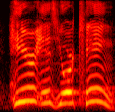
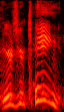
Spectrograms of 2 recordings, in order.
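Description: First: Very slow, much higher, stressed "Here is your king"; emphatic. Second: "Here's your king" higher but softer, falling on king; quiet echo of the line; softer repeat. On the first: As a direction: present him with weight, slowly. Preacher repeats Pilate line. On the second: Repeated after comment. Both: A narrator's reading.

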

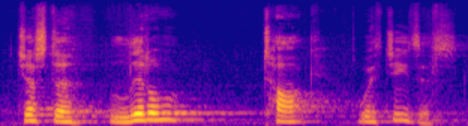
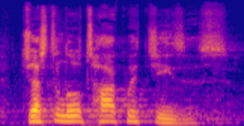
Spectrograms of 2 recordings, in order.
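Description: First: Slow, each word of "Just a little talk with Jesus" drawn out; slow and tender, savouring the song title; slow, dwelt-on phrase. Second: Said in the usual way. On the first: Shown as a demonstration.

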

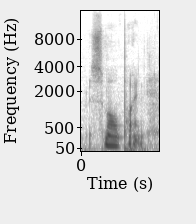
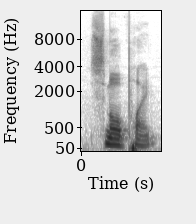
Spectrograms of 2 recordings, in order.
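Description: First: Small point, much softer, under the breath; small point as a near-silent aside; muttered repeat. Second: Said in the usual way. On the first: Real, not acted. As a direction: let it fade to almost nothing.

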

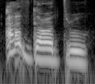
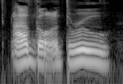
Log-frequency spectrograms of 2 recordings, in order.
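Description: First: Said in the usual way. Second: Slow, halting words as emotion rises; real emotion welling up, words dragged out; emotional. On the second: Real, not acted. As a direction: let the feeling slow you right down. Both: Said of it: "I'm getting a little emotional".

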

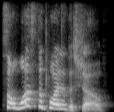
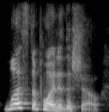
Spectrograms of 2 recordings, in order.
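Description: First: Higher, exasperated question; incredulous. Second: Said in the usual way. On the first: Retold or imitated. Ranting to viewers about the show, incredulous and higher. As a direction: ask it like you can't believe it. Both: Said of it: "I'm like".

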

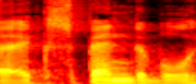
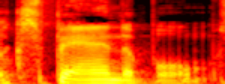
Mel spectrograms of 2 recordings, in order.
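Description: First: "expendable" said with "pen", where "expandable" with "pan" was meant; "expendable" said by mistake for "expandable"; wrong word. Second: "expandable" with a clear "pan" sound; "expandable" said right, with "pan"; corrected word. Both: Shown as a demonstration. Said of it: "Not expendable, expandable, sorry".

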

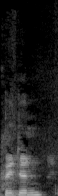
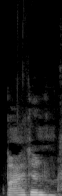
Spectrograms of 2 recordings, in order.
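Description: First: Biden said with a short "i", BID-en, rising. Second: Biden said with a long "eye" vowel, BYE-den. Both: Shown as a demonstration. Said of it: "is it Biden or Biden?".

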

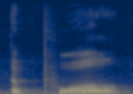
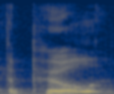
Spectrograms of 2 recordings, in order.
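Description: First: "pool" with a rounded American oo; American pronunciation of pool. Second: "pool" with a short, fronted Scottish oo; Scottish pronunciation of pool. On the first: Retold or imitated. Scot imitating how Americans say it, American "pool". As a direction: say "pool" the American way, oo from the back of the mouth. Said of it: "you guys will be like". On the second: Shown as a demonstration. Scot showing how they say it at home, Scottish "pool". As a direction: say "pool" the Scottish way, close to "pül". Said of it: "But, like, we say".

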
